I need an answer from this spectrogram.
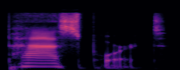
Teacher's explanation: That first part is stronger and a little longer. The second syllable is softer. Passport. In natural speech, Americans connect it smoothly.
